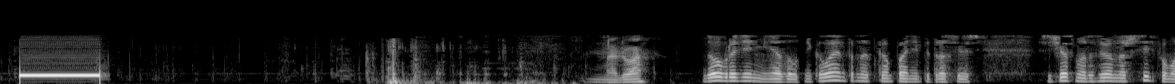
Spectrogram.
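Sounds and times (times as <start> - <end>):
telephone ring tone while a call connects to a sales department: 0.2 - 1.1
speech: 6.1 - 11.7.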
